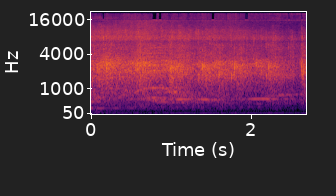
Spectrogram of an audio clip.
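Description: A church congregation applauding and cheering for the Lord, dense steady clapping from a crowd that fills the room, with faint voices mixed in.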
